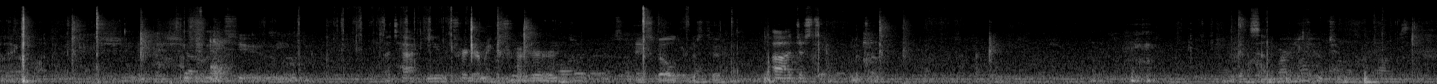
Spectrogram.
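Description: Playing cards are dealt and slapped onto a table.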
